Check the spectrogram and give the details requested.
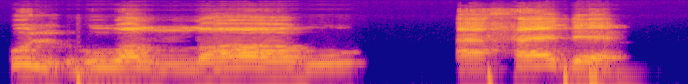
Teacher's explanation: Dal huruf qalqalah berada di akhir ayat, di akhir kalimat, maka dibaca qalqalah kubra. Ya, harus terdengar qalqalah kubranya.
